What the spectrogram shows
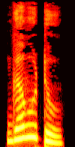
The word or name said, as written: ಗವುಡು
